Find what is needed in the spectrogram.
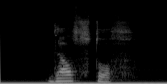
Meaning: mineral
- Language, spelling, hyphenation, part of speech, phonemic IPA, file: Dutch, delfstof, delf‧stof, noun, /ˈdɛlf.stɔf/, Nl-delfstof.ogg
